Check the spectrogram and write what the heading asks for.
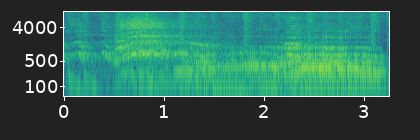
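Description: A big cat roars in a long, deep, rumbling growl that swells and stays loud throughout, with no other voices.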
